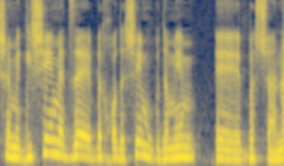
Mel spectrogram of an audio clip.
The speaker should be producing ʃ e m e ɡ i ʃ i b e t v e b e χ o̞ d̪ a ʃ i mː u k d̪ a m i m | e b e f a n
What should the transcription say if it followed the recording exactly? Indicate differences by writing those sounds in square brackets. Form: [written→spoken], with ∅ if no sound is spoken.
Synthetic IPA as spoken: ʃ e m e ɡ i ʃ i [b→m] e t [v→z] e b e χ o̞ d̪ a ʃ i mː u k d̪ a m i m | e b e [f→ʃ] a n

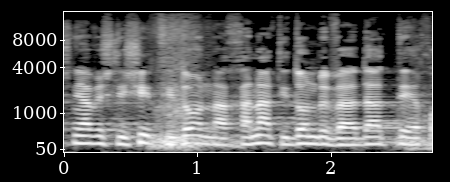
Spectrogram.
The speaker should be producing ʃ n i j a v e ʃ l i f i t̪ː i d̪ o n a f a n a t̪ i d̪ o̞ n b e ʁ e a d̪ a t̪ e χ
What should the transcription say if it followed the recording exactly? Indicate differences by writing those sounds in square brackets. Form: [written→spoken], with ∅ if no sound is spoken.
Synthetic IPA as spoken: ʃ n i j a v e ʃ l i [f→ʃ] i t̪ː i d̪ o n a [f→χ] a n a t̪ i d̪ o̞ n b e [ʁ→v] e a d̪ a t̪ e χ

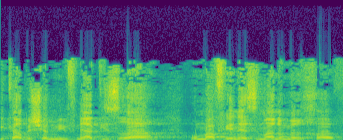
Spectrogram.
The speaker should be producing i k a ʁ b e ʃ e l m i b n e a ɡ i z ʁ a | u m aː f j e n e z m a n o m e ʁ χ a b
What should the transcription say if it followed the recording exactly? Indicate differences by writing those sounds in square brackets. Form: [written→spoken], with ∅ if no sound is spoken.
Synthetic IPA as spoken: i k a ʁ b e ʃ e l m i [b→v] n e a ɡ i z ʁ a | u m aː f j e n e z m a n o m e ʁ χ a [b→v]

